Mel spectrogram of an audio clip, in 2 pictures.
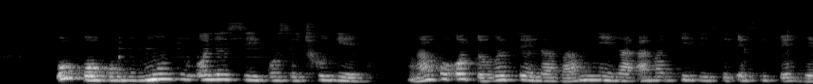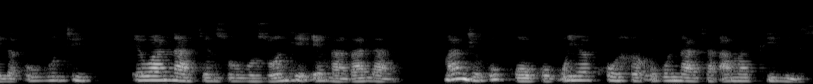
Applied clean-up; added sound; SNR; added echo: neural mask model DeepFilterNet 3.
